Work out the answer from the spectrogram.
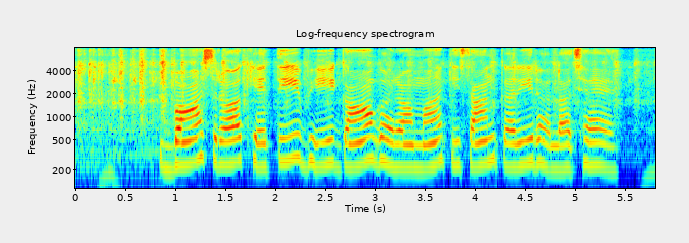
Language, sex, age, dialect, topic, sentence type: Maithili, female, 18-24, Angika, agriculture, statement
